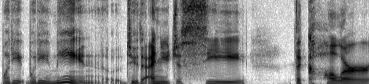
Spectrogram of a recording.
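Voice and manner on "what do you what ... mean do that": put-on creepy voice, quieter. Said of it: "going closer to the camera and going".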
